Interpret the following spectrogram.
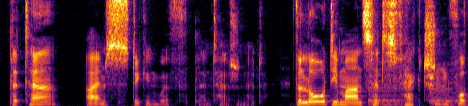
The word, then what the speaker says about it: Plantagenet: Do I pronounce it right? Plantagenet? Platin? I'm sticking with Plantagenet.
